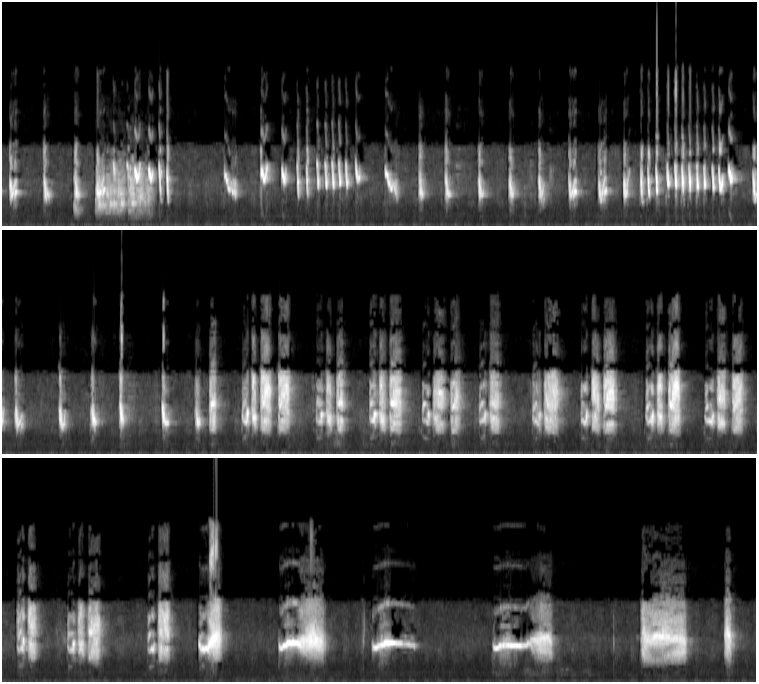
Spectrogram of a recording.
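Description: Long-tailed shrike (cendet) calling: a run of short, sharp chattering notes with trilled phrases early on. From about halfway in come louder repeated notes, roughly two a second, then slurred calls and harsh buzzy notes near the end.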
